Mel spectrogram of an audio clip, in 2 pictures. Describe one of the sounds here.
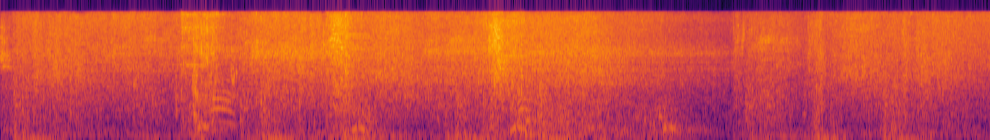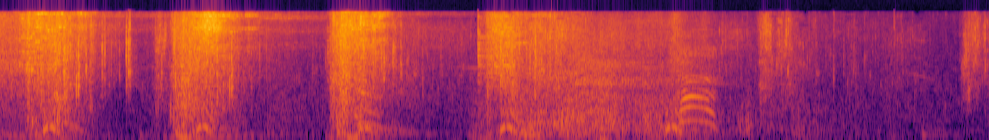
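A creature screeches and roars.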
